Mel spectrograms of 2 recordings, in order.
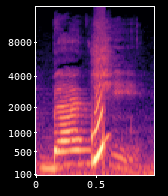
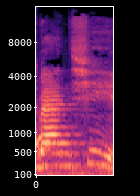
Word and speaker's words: Banshee: Katanya, "Kak, tolong dong bahas hantu Banshee." Emang agak pronunciation-nya agak tricky gitu. Kedengarannya kayak Banshee, kayak banci gitu ya. Tapi sebenarnya bukan banci, tapi kita akan membahas tentang hantu yang bernama Banshee.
